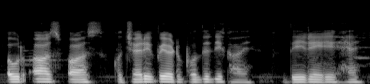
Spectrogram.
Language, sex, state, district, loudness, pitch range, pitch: Hindi, male, Uttar Pradesh, Saharanpur, -18 LUFS, 110-120 Hz, 115 Hz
